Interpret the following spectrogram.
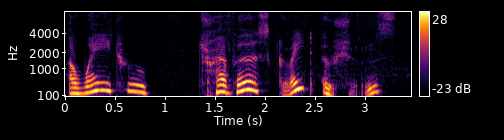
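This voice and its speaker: With poor audio and slight background noise, a man plays an anxious, well-mannered, whimsical rabbit boy in a theatrical fantasy roleplay spoken to the listener. His voice sits high and is animated, yet slow in pace, and his stammered phrasing is courteous and old-fashioned. The mood is whimsical and musing.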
